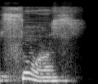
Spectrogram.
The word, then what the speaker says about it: psoas: Los dos músculos van a ser el soas. Miren cómo se escribe, como si fuera psicólogo. Psicólogo p soas mayor y el músculo ilíco.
